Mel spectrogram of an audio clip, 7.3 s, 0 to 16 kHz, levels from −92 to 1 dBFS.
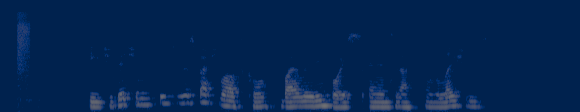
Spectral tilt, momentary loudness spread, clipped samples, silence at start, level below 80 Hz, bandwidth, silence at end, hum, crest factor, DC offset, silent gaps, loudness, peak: -6.5 dB/octave; 8 LU; under 0.1%; 0.2 s; under -90 dBFS; 7.2 kHz; 1.15 s; none; 20 dB; under 0.1%; 1.08-1.12 s, 5.27-5.31 s; -65 LUFS; -48 dBFS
